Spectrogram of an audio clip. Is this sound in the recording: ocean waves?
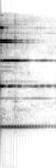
no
